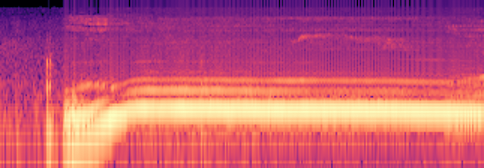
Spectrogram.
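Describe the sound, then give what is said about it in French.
A wolf lets out a long, loud howl. It sweeps upward in pitch, then holds a steady, pure tone that sinks slightly at the very end. A brief click comes just before the howl begins. “C'est le cri du loup.”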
